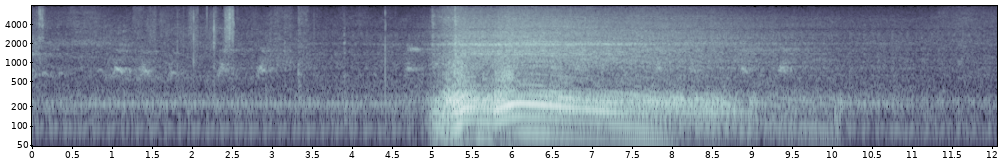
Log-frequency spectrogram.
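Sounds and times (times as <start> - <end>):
car engine revving from idle: 4.9 - 11.8.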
